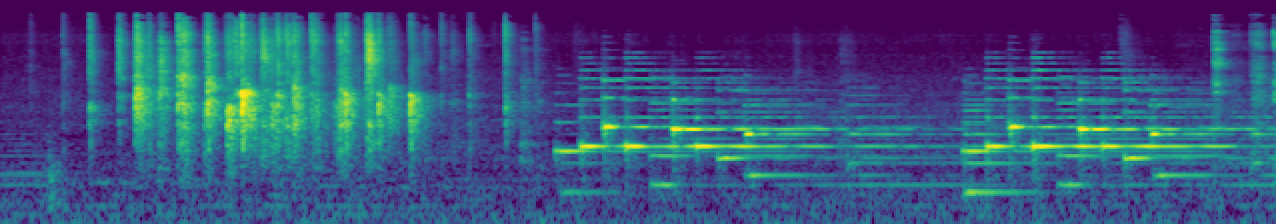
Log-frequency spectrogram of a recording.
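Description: A short burst of scattered hand-clapping from a small audience. About halfway through, an upright piano begins a new jazz phrase with single notes and chords that ring on.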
